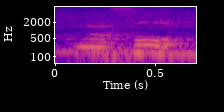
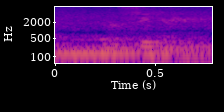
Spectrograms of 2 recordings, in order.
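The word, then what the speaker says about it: נזיר: Nasir. Nazir, así es.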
